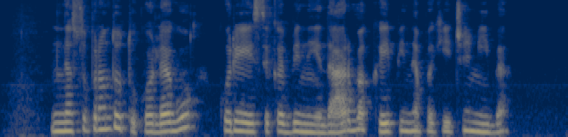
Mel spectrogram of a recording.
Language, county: Lithuanian, Alytus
